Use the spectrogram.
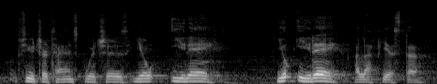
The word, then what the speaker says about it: iré: tense, which is yo iré. Yo iré a la fiesta. I will go to the party. So you just simply put the accent on the I at the end.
